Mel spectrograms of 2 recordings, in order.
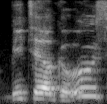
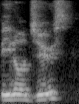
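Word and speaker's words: Betelgeuse: I was like, man, this is, you know, Beetle Goose or Beetle Ghost. I don't even know what it says, you know? So just for everybody knowing, and when you read it, it is pronounced Beetlejuice.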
